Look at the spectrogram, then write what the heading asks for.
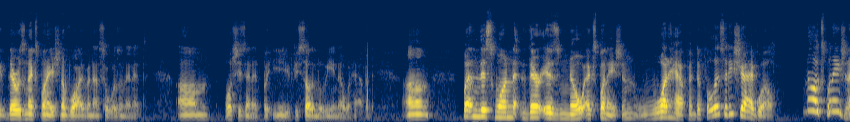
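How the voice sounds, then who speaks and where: A man giving a casual video film review, chatty and hesitant with frequent pauses. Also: fairly high pitch. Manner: hesitant, lots of ums and restarts, chatty. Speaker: movie reviewer.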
